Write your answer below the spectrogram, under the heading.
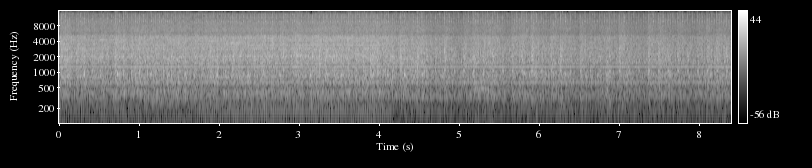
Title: E46 318 engine knocking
